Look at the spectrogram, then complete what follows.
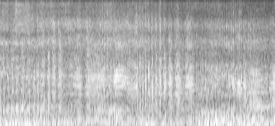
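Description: Several pit bikes racing on a dirt track, their small single-cylinder engines revving up and down and overlapping as riders accelerate through the bends.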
